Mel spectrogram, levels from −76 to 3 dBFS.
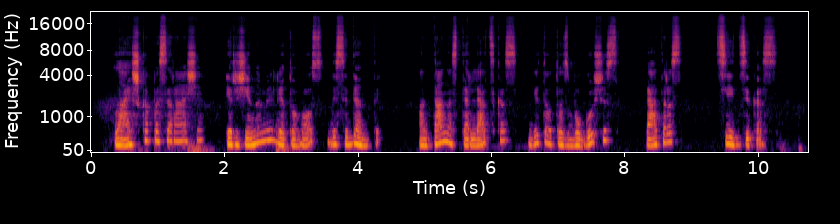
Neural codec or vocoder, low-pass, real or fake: none; 19.8 kHz; real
